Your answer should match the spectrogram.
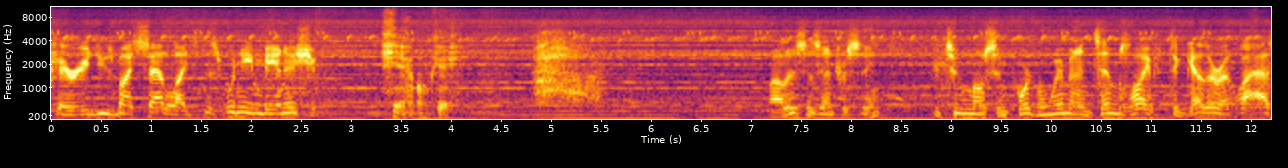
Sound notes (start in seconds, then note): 0.0 scoffs; 4.8 sighs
